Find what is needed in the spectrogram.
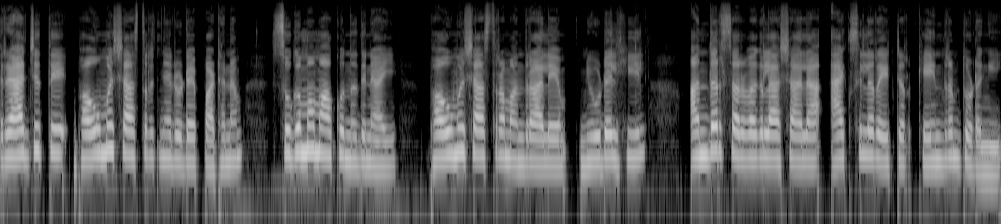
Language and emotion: Malayalam, neutral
